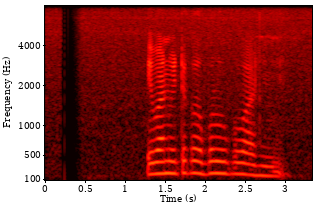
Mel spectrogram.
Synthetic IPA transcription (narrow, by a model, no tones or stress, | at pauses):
eʋanʋiʈəkəobəɾuːpəʋaːɦinjḛ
